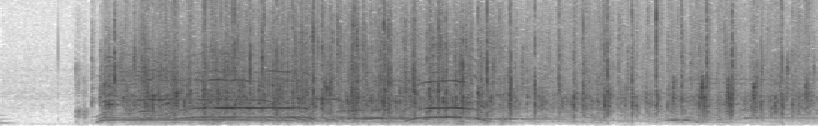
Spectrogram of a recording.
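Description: People in the audience cheer and whoop.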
